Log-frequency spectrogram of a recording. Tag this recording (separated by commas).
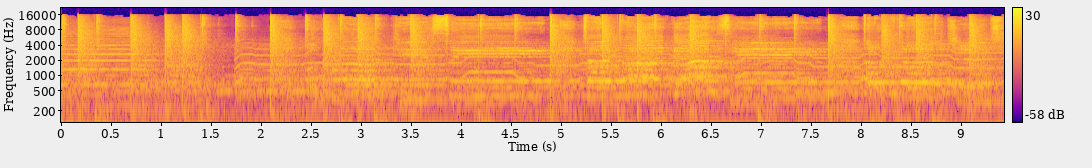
Music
